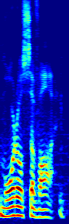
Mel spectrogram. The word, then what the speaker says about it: Mortal Savant: actually it's actually pronounced mortal Savon the t is silent and I've been saying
